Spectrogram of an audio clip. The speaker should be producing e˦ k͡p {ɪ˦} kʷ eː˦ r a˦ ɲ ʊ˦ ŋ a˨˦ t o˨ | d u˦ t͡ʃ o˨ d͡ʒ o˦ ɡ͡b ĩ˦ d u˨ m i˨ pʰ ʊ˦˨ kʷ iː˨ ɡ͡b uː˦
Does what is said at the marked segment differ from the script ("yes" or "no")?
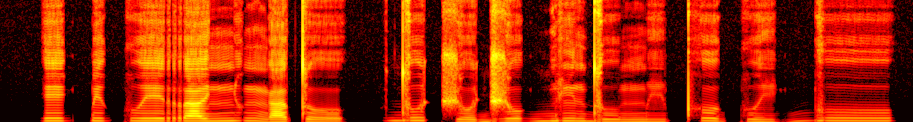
no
